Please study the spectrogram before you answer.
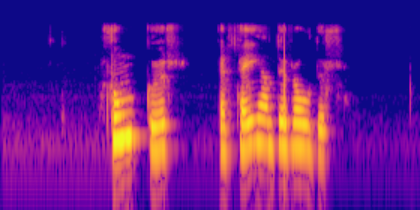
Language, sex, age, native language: Icelandic, female, 30-39, Icelandic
